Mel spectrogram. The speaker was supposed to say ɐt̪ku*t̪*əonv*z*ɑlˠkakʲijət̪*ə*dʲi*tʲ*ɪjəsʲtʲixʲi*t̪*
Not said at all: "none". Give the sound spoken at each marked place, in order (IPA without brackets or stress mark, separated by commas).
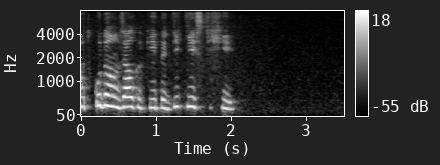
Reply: d̪, z, ə, kʲ, none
